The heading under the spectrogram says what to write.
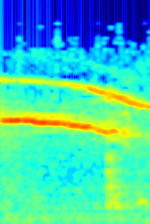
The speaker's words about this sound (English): And then the kettle starts singing.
